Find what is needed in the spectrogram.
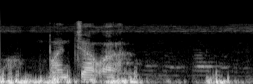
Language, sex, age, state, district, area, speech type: Santali, male, 30-45, Jharkhand, Seraikela Kharsawan, rural, spontaneous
